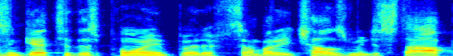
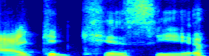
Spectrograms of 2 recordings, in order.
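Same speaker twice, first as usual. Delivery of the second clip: unsettling, creepy villain's henchman voice; 3 semitones lower, 8 dB quieter than usual. Retelling a line of the Joker's henchman: imitating a creepy voice. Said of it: "His fucking voice was creepy as hell".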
